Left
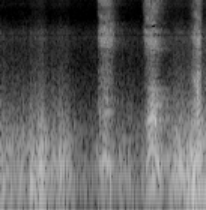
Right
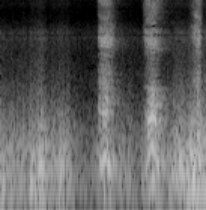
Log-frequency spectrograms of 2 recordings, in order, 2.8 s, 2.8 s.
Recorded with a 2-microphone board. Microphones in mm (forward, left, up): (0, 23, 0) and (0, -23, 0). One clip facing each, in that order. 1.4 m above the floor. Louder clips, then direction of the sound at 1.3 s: Right 6 dB; 45° right (ahead or behind).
